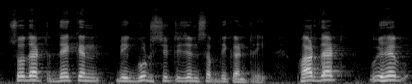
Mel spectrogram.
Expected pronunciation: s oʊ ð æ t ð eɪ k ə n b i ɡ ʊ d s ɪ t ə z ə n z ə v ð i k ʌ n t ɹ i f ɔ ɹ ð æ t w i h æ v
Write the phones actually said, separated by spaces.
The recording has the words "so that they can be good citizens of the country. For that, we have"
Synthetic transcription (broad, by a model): s oʊ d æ t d eɪ k ə n b i ɡ ʊ d s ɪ t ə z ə n s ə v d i k ʌ n t ɹ i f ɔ ɹ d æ t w i h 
